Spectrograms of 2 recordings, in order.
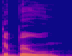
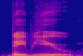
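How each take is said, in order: First: "debut" as dih-BOO; weak first vowel in "debut", then boo; common mispronunciation. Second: "debut" as day-BYOO; y glide in "debut": day-byoo; correct pronunciation. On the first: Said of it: "A lot of us pronounce this word". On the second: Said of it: "the correct way to say this". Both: Shown as a demonstration.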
